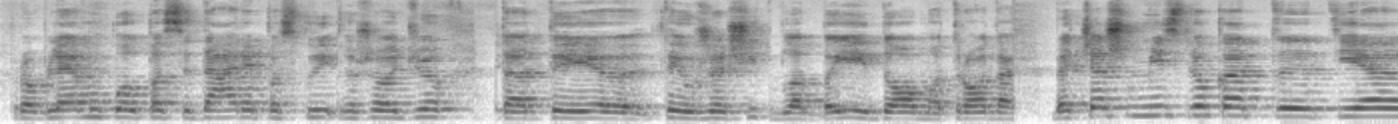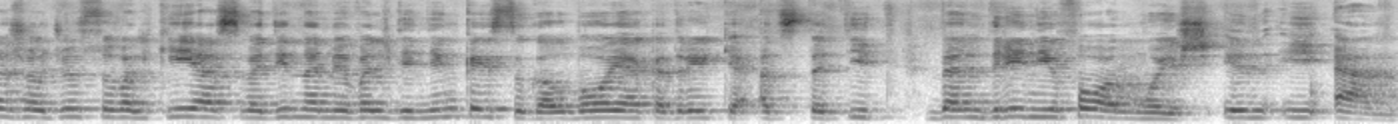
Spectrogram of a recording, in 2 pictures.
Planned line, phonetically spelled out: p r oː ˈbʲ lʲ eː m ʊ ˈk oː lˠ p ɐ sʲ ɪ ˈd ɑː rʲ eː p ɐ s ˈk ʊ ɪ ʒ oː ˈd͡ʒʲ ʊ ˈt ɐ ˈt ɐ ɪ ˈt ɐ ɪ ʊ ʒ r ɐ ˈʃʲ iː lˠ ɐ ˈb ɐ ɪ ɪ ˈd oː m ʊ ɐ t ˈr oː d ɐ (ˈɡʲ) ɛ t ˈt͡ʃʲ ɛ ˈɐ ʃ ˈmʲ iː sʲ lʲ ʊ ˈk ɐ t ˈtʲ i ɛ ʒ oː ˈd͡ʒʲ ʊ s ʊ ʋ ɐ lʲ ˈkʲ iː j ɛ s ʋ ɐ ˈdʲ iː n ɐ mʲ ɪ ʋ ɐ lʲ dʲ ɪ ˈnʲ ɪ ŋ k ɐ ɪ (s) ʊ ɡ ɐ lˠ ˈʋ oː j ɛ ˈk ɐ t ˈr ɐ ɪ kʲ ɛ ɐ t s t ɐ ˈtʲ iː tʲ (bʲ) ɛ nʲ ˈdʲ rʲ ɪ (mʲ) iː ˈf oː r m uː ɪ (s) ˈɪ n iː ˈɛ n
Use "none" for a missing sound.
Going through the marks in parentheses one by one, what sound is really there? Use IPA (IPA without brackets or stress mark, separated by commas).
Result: bʲ, s, bʲ, nʲ, ʃ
